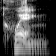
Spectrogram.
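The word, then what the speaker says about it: 磬: The chime is pronounced qing, which is a musical instrument that monks strike when chanting.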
